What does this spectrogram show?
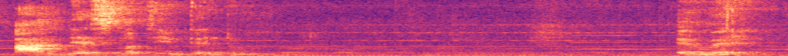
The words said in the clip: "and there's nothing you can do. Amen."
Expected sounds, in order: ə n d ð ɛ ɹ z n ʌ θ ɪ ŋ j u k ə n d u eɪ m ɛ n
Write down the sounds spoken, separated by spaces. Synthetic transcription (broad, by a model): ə n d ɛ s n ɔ t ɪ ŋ j u k ə n d u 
